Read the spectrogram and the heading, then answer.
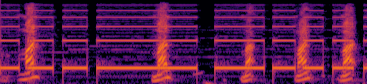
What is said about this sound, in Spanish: Me mató la máquina del pitido. Da igual, traer otra.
